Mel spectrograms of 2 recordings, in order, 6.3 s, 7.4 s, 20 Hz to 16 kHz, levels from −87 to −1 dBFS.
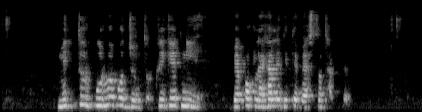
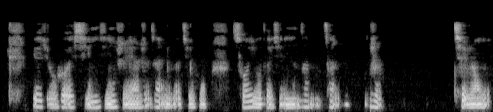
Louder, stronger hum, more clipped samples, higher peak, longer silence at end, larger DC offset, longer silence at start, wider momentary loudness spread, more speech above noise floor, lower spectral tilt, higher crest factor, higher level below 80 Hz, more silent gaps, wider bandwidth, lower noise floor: second, -25 LUFS vs -20 LUFS; neither; neither; second, -8 dBFS vs -2 dBFS; first, 1.1 s vs 0.05 s; neither; first, 0.85 s vs 0.15 s; about the same, 13 LU vs 11 LU; second, 52 dB vs 56 dB; about the same, -6 dB/octave vs -5 dB/octave; about the same, 18 dB vs 18 dB; second, -74 dBFS vs -58 dBFS; neither; first, 11 kHz vs 7.8 kHz; about the same, -76 dBFS vs -76 dBFS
